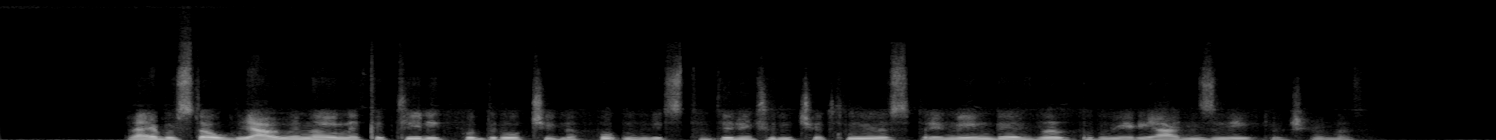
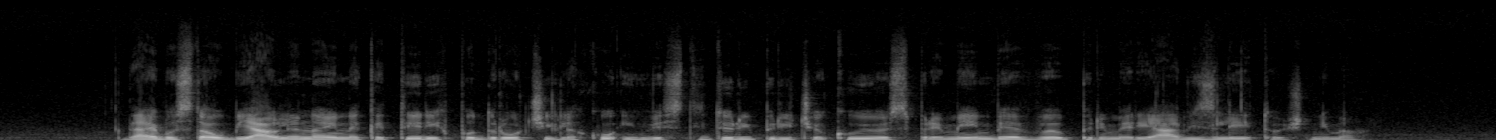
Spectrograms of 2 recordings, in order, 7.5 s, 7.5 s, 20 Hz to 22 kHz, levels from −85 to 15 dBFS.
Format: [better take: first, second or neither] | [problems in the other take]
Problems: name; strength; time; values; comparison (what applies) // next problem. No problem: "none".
second | noise reduction (neural mask model DeepFilterNet 3)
